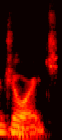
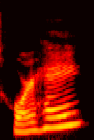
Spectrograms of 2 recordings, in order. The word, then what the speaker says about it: George: want Justice for for George and for anyone that's knew he pronounced it George versus Jorge and that's what his that's how his family refers to him and um sometimes that's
